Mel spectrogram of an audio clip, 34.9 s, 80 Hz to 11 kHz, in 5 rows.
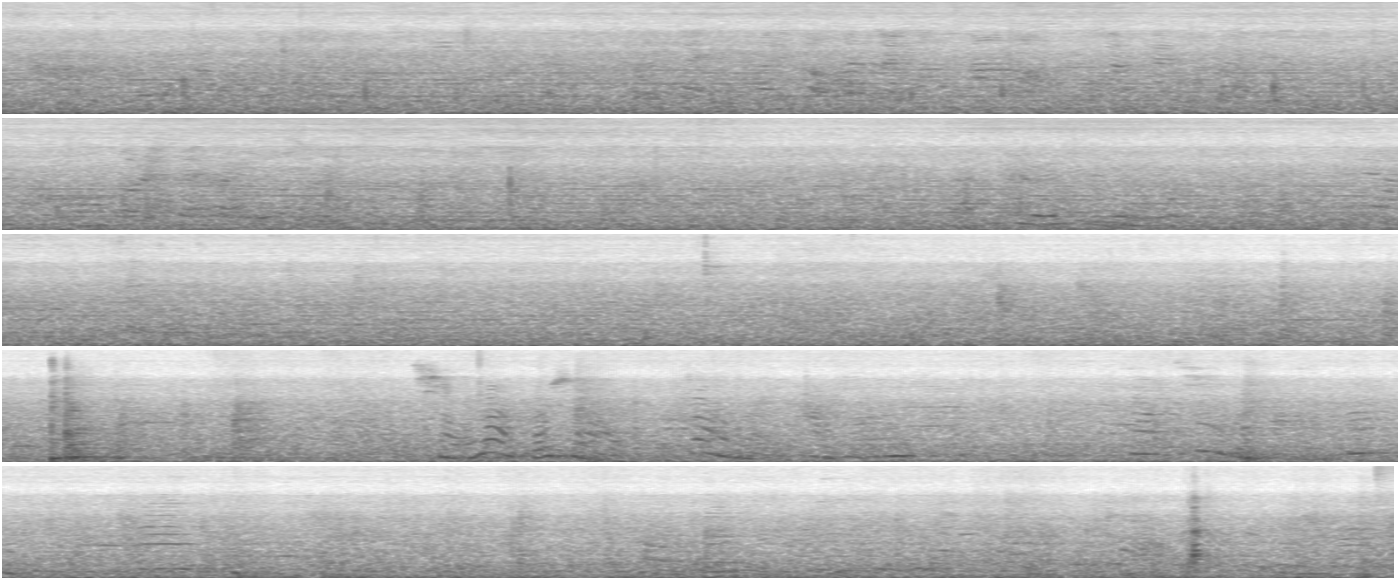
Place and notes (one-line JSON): {"title": "Nanjing Fuxing Station, Taipei City - Walking into the MRT station", "date": "2014-05-02 12:35:00", "description": "Walking on the road, Traffic Sound, Walking into the MRT station", "latitude": "25.05", "longitude": "121.54", "altitude": "24", "timezone": "Asia/Taipei"}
